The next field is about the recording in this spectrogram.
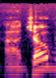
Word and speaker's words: Job: It looks like the word Job, but it's a long O. And just to give a little history here, Job was a very wealthy man.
